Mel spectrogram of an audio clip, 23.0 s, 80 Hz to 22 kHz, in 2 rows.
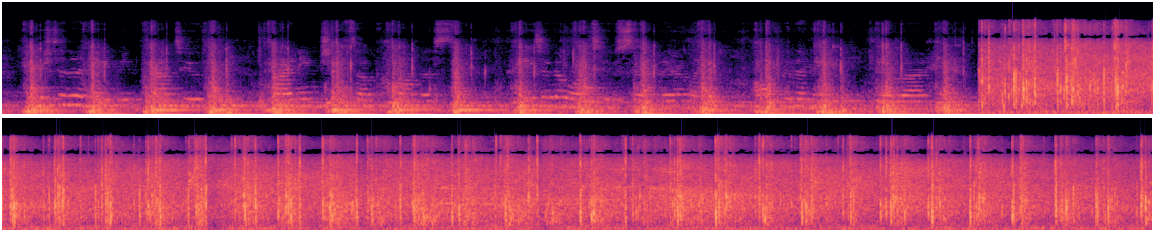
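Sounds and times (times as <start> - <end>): children clapping: 9.8 - 23.0.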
